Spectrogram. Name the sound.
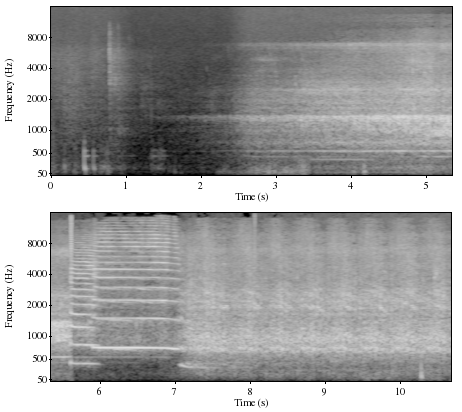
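train passing with horn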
